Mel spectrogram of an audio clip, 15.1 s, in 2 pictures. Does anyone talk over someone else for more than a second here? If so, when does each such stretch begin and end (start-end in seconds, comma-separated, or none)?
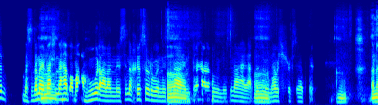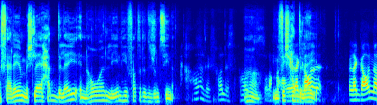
12.5-13.9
